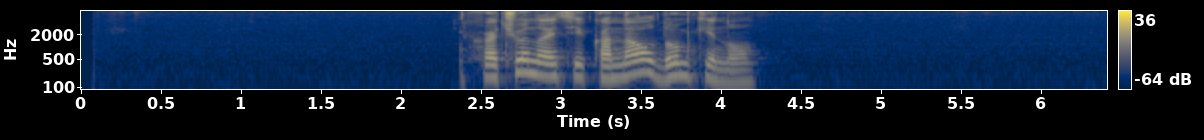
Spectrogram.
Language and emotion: Russian, neutral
